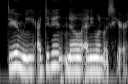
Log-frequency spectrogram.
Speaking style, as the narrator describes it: stammered Jo

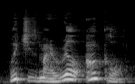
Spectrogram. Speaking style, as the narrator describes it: I gasped

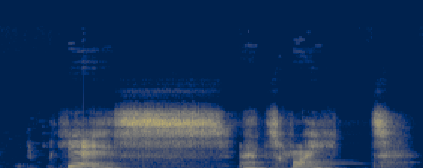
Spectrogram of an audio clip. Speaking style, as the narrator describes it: the dragon hissed

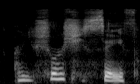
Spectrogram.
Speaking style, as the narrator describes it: whispered Jo, looking remorsefully

